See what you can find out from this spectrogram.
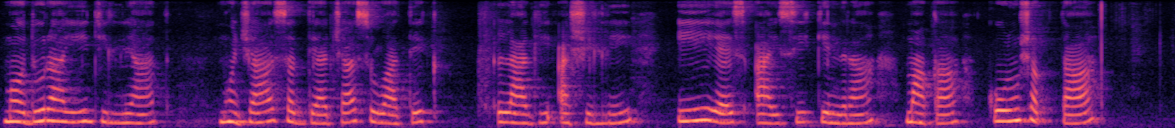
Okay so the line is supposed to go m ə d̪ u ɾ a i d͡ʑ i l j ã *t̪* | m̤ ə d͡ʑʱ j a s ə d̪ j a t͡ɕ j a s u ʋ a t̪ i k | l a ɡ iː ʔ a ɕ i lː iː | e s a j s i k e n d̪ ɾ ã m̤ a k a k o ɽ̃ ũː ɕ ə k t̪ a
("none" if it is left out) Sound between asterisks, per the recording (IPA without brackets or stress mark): t̪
